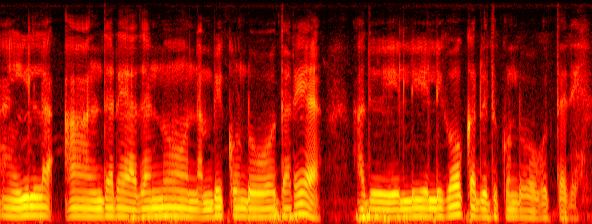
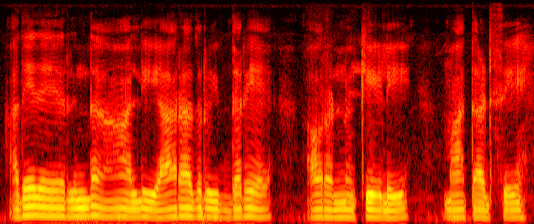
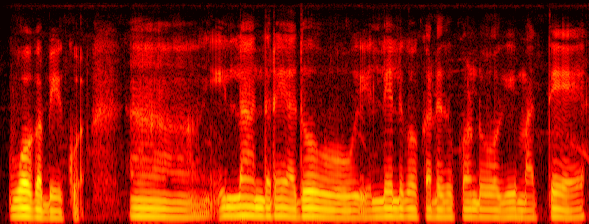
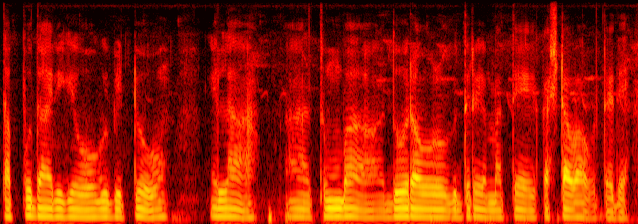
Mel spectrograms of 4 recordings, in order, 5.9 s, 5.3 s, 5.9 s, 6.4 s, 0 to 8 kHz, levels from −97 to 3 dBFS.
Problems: none marked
